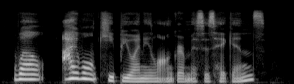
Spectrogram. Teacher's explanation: you have to say it with a falling intonation, right? You cannot say it like a question. You cannot say, "I won't keep you." No, that sounds unsure.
